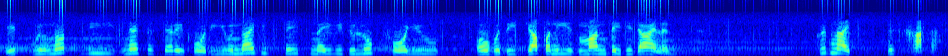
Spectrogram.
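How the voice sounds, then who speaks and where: A man acting a high-voiced, sly foreign innkeeper. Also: steady tone, music in the background, natural voice. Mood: quietly menacing. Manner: measured, courteous, broken English. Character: polite, sly, menacing foreign innkeeper spy. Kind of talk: 1940s radio acting. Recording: noisy old radio recording.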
